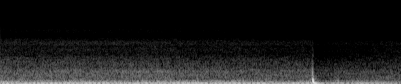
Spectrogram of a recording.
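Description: Steady low outdoor rumble with one sharp knock about three seconds in.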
